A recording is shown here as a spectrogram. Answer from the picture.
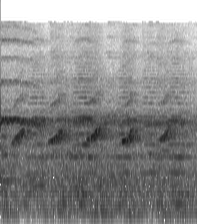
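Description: Whistling: a string of short, rising whistled notes, about two a second.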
